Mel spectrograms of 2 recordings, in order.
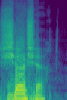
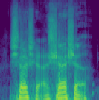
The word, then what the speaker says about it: Saoirse: Saoirse Ronan. – Saoirse? – Saoirse.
